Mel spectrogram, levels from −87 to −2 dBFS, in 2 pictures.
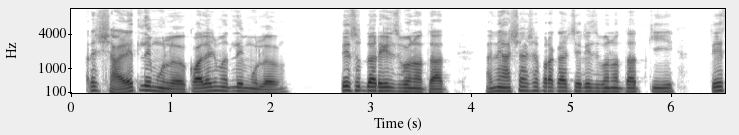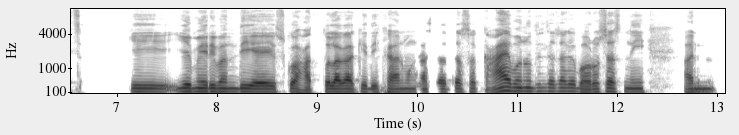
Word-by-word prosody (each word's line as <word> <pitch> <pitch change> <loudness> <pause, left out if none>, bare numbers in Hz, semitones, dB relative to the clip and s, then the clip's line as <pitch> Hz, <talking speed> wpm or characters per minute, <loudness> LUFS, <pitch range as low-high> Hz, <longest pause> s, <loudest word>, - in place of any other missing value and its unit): अरे, 160 - -3
शाळेतले 140 - +1
मुलं 115 -8 +1
कॉलेजमधले 140 +3 +2
मुलं, 105 -4 -1 0.6
ते 165 - +4
सुद्धा 155 -1 +2
रील्स 145 -2 +1
बनवतात 120 -4 +1 0.4
आणि 135 +4 -1
अशा-अशा 150 +2 -1
प्रकारचे 140 -2 -1
रील्स 135 -1 -2
बनवतात 130 -1 -1 0.7
तेच 150 +1 0 0.5
की, 120 -1 0 0.2
ये 130 - +7
मेरी 125 0 +4
बंदी 120 0 +2
है, 115 0 +6
इसको 110 +2 -1
हाथ 95 -2 -1
तो 120 - +3
लगा 115 -1 +6
के 115 - -2
दिखा 110 0 -1
मग 110 -1 -5
असं 110 +1 -3
तसं 115 +1 -2
काय 145 +4 +5
बनवतील, 135 -1 -1
त्याचा 135 0 -2
काही 130 0 -1
भरोसाच 110 +2 0
नाही 115 -1 -2 0.4
अन् 110 0 -2
125 Hz, 165 wpm, -24 LUFS, 115-140 Hz, 0.7 s, ये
